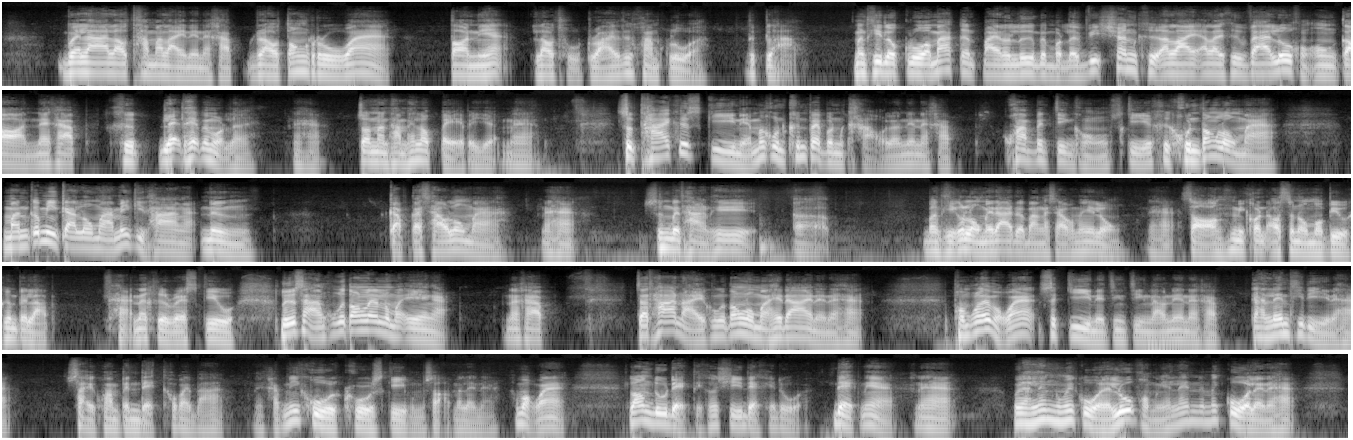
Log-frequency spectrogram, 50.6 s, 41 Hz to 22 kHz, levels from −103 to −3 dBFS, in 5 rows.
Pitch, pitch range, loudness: 105 Hz, 85-120 Hz, -17 LUFS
